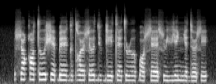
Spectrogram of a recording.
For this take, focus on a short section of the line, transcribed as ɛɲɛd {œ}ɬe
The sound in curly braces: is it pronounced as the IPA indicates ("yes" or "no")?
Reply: yes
